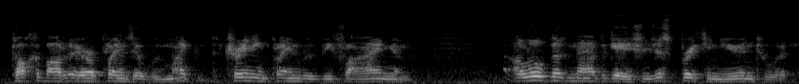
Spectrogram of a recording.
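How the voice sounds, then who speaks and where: A man with a Western New York accent speaks at a moderate pace and fairly high pitch with fairly even intonation over noticeable background noise. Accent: Western New York American. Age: 90s. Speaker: war veteran. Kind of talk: oral history interview. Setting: nursing home. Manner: halting.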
